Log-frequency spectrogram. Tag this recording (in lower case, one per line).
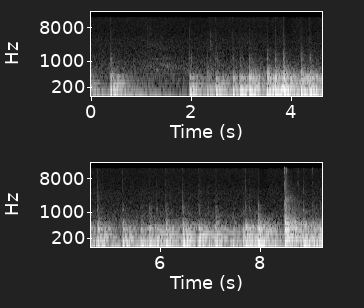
music
drum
